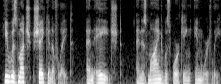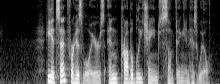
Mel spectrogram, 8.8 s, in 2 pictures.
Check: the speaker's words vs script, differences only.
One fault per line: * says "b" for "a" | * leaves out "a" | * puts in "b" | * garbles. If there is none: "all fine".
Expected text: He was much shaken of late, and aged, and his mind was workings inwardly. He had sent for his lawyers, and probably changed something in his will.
* says "working" for "workings"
